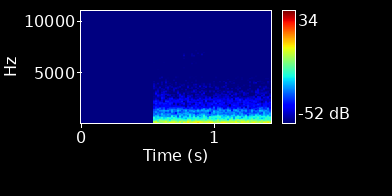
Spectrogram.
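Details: 2008 Saab 9-3 1.9 TiD 150, right-hand drive, at cruising speed: steady low hum from driver-side front wheel area, tracks wheel speed not engine speed; bearings, brakes, tyre swap ruled out; garage suspects driveshaft, extension or gearbox final drive.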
